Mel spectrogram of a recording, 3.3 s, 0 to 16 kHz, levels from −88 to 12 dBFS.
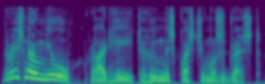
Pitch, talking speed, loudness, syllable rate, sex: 160 Hz, 215 wpm, -17 LUFS, 5.1 syllables/s, male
